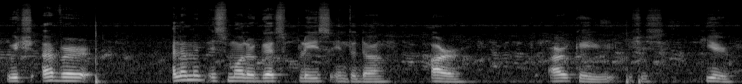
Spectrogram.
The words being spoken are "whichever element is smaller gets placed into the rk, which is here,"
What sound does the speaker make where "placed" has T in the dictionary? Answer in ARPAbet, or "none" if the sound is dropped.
none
